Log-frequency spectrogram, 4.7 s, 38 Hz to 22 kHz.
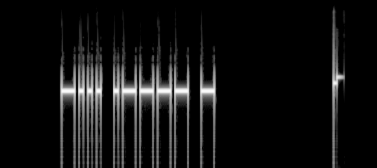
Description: Morse code, heard as a keyed tone, about 22 wpm, 700 Hz. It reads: B1T
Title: Three Challenging Letter-Number Combinations 22wpm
